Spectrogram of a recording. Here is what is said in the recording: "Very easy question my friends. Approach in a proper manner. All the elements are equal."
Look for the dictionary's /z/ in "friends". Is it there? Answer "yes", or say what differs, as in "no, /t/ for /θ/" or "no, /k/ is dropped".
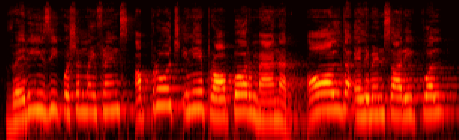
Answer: no, /s/ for /z/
